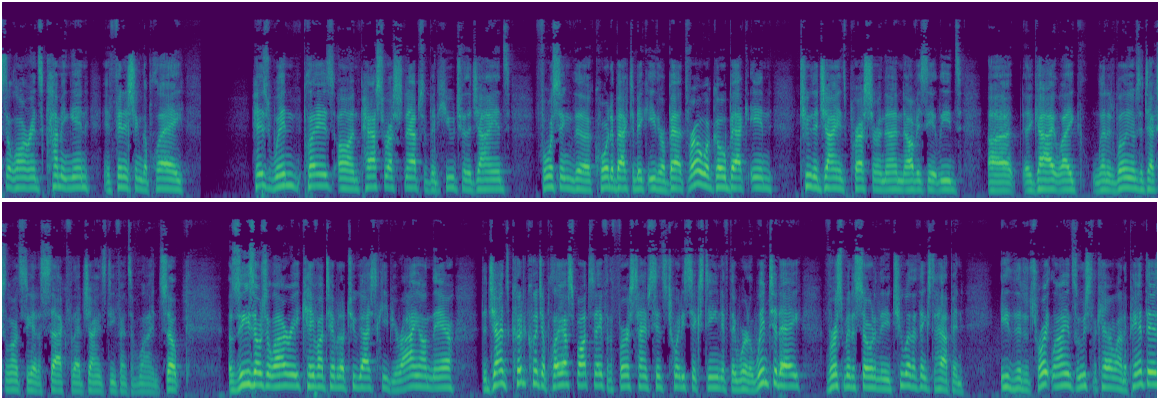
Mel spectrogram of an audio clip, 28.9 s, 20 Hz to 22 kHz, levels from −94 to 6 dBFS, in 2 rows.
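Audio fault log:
No faults detected in this speech recording at any point.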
